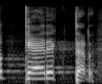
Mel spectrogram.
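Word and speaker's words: character: कैरेक्टर, का यहाँ भी CH भी का है, तो ये पढ़ते पढ़ते आएगा।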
